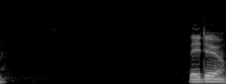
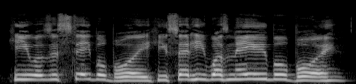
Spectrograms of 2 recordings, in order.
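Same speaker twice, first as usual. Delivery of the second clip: playful pun voice; 7 semitones higher than usual. Acted. Joke pun in high slow voice.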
